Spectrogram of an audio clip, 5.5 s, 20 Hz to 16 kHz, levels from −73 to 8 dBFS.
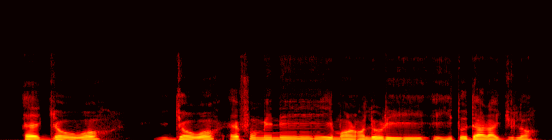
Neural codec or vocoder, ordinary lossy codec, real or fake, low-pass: vocoder, 22.05 kHz, 80 mel bands, WaveNeXt; MP3, 96 kbps; fake; 9.9 kHz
